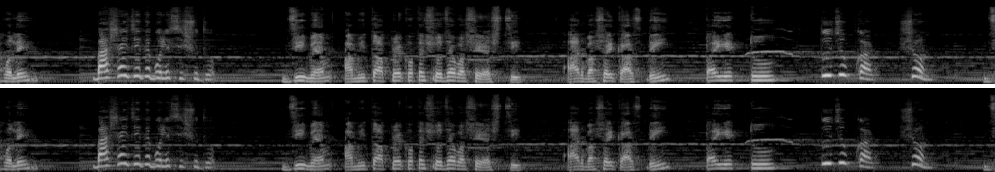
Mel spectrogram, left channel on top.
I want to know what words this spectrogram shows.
বাসায় যেতে বলেছি শুধু। জি ম্যাম, আমি তো আপনার কথা সোজা বাসায় আসছি। আর বাসায় কাজ নেই, তাই একটু। তুই চুপ কর, শোন।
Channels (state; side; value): quieter; right; 5.2 dB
